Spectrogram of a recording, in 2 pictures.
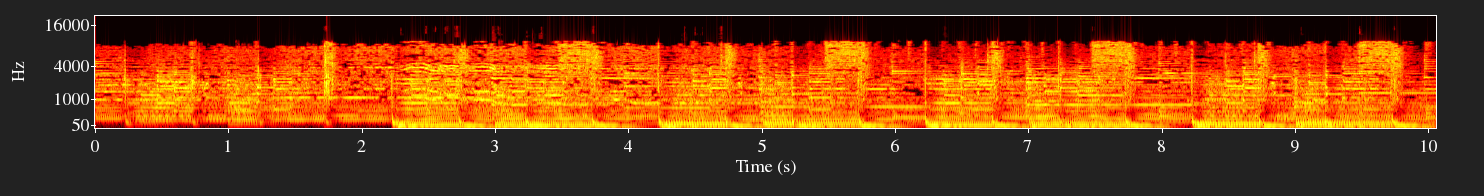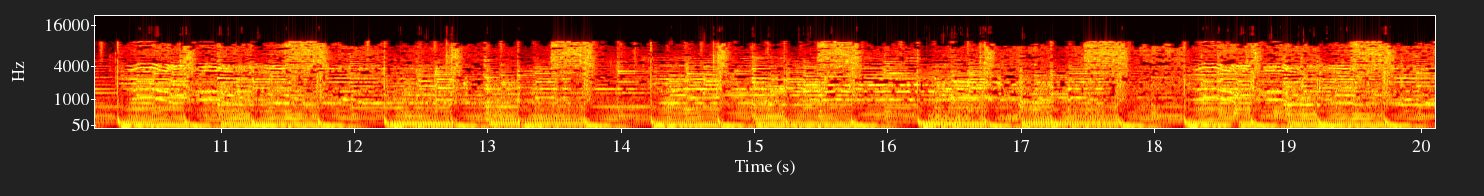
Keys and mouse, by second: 4.6 middle click, 4.6 right click, 5.4 shift+a, 11.4-12.6 middle drag, 12.3 r, 12.6-17.8 drag, 14.5 e, 17.0 w, 17.8-18.4 middle drag, 18.4-20.1 drag.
